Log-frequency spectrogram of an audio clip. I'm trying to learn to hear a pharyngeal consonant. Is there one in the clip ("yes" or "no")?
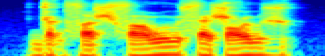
yes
